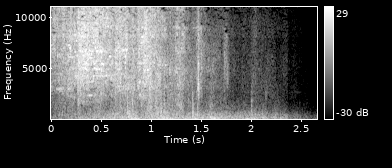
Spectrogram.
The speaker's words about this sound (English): The windows crack. The draft from the flying chopper causes the windows to shatter.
